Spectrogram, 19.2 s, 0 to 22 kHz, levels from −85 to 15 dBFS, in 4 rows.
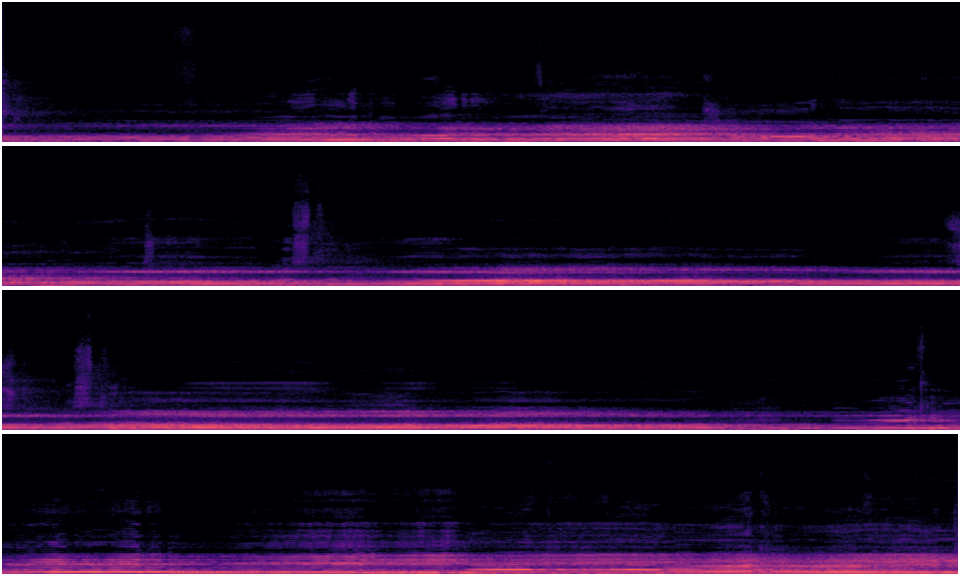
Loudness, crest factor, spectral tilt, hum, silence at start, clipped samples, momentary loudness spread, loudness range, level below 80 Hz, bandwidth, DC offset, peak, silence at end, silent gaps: -27 LUFS; 16 dB; -6 dB/octave; none; 0 s; under 0.1%; 13 LU; 5 LU; -68 dBFS; 10.5 kHz; under 0.1%; -12 dBFS; 0 s; none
